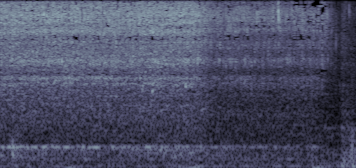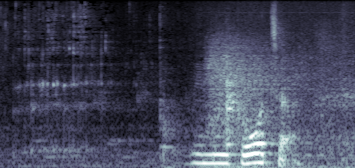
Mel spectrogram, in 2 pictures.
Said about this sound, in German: Dann mischen wir es in einem Eimer mit kaltem Wasser, um die Haare der Kunden auszuspülen.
